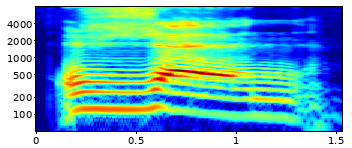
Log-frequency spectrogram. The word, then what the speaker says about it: jeune: On commence par le mot jeune. Pour bien prononcer ce mot, il faut projeter les lèvres de manière verticale, jeune.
